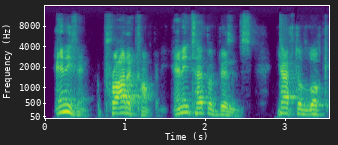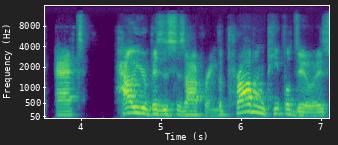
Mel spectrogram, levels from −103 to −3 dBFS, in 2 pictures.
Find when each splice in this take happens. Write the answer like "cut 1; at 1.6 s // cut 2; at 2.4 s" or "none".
cut 1; at 2.9 s // cut 2; at 5.7 s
